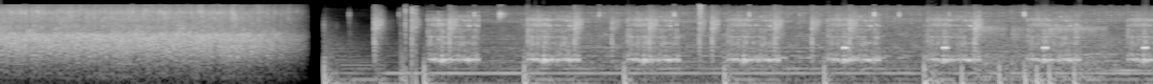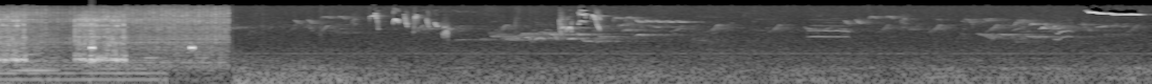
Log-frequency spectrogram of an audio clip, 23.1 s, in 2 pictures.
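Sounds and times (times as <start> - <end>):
loud music: 3.2 - 13.8
short beeping tone: 4.3 - 13.6
birds singing and chirping: 14.6 - 23.0.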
